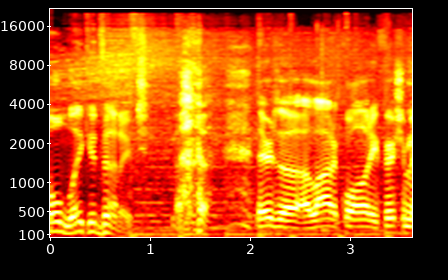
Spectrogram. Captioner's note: laughs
